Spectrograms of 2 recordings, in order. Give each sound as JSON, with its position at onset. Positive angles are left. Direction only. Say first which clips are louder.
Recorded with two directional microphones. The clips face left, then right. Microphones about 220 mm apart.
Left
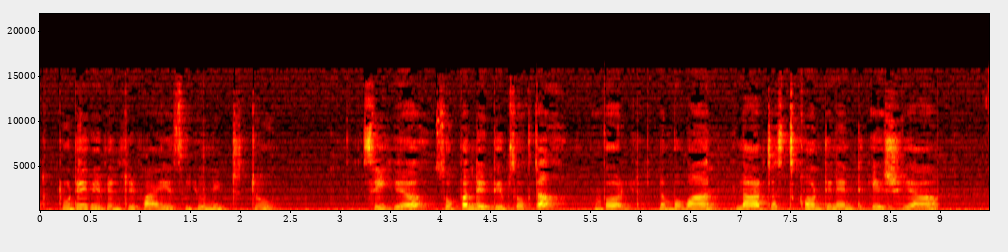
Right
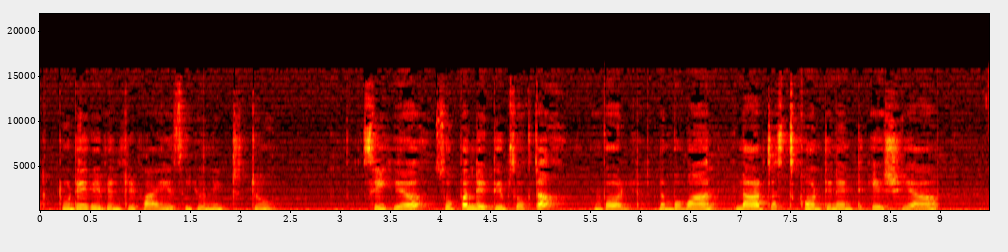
{"t": 0.2, "sound": "a woman's voice", "louder": "right 4 dB", "side_deg": -15}
{"t": 3.3, "sound": "a woman's voice", "louder": "right 3 dB", "side_deg": -15}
